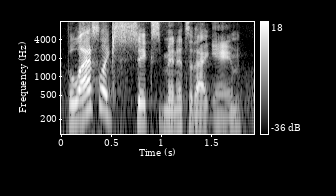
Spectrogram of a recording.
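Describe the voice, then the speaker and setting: A man co-hosting a casual football podcast, talking in an animated way and slipping into mock voices. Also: fairly high pitch, fairly quick, a little hiss or hum. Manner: animated, breaks into mock phone-call voices. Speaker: podcast co-host. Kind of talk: casual sports chat.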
